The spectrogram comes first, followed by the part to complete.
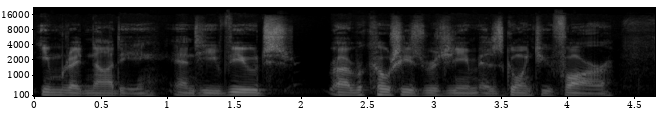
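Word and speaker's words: Rákosi: And this is important because after a decade of rule by uh by Rkoshi that's actually how his name is pronounced even by the standards of the which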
